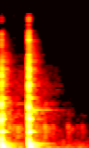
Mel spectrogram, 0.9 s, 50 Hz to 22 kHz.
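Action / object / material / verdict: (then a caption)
tap / steel engine valves in a cast iron cylinder head / steel / loose. Two sharp, woody taps ring briefly against the steel engine valves, which sit loosely and move in the removed cast iron cylinder head of a Perkins diesel from a Gehl 4600. The head is going off for machining and valve grinding.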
